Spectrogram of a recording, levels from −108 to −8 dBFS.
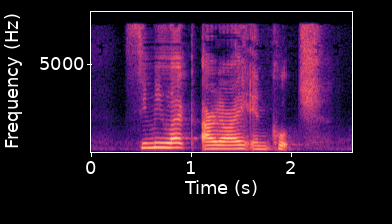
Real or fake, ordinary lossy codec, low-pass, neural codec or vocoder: fake; none; none; codec, 16 kHz, 1.1 kbps, Voila-Tokenizer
